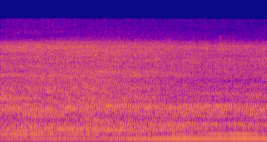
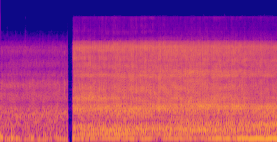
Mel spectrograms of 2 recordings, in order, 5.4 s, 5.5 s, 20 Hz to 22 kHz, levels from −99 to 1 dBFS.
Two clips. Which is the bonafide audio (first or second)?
first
